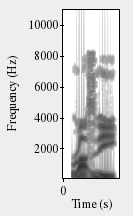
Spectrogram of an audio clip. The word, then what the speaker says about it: разные: It's pronounced like, разные, stress on the first syllable.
